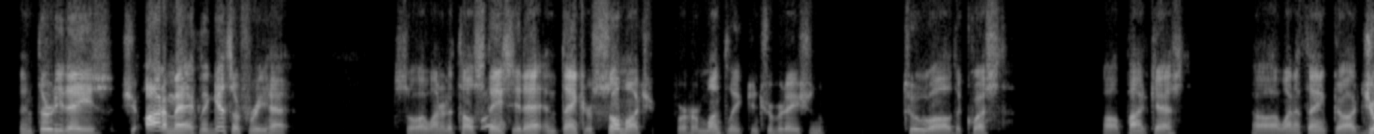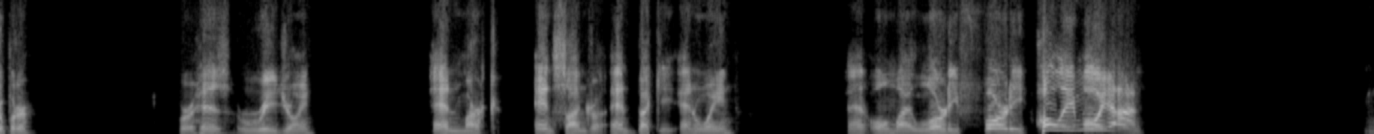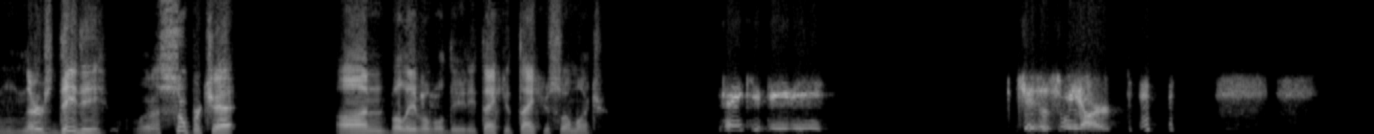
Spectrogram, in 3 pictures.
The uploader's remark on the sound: on the phone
